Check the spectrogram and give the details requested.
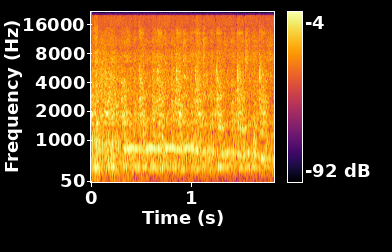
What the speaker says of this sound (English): I'm going to start stitching here all the way around like that and stop there.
